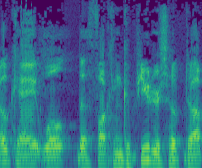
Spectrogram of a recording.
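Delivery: ordinary delivery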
